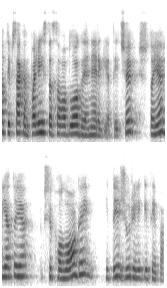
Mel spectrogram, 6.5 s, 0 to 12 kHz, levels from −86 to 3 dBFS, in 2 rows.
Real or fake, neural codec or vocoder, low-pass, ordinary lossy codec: fake; codec, 16 kHz, about 1 kbps, DyCAST, with the encoder's durations; 7.2 kHz; Opus, 24 kbps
